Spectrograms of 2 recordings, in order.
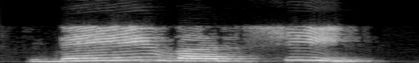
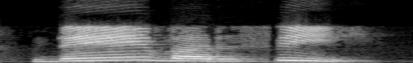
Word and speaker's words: देवर्षि: देखो अब उच्चारण करेंगे आप देवर्षि, उच्चारण क्या हुआ, देवर्षि, देवर्षि, वर, वर का ही उच्चारण आया, अर का उच्चारण आया यहाँ पर, तो देवर्षि।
